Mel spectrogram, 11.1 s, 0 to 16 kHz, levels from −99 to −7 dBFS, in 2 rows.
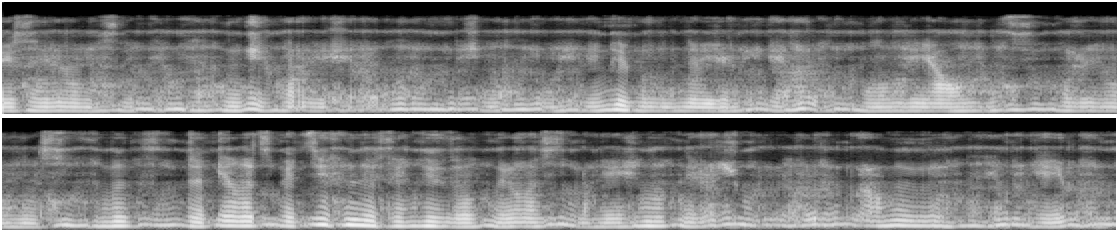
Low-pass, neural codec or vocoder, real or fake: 9.9 kHz; autoencoder, 22.05 kHz, a latent of 192 numbers a frame, VITS, trained on one speaker; fake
